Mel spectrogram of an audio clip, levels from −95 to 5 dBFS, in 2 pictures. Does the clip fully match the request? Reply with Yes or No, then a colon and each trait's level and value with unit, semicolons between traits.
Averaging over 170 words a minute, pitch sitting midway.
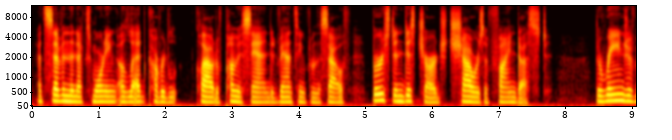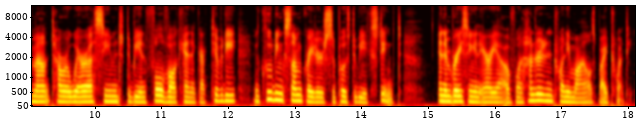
Yes: average, 180 wpm; medium, 175 Hz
